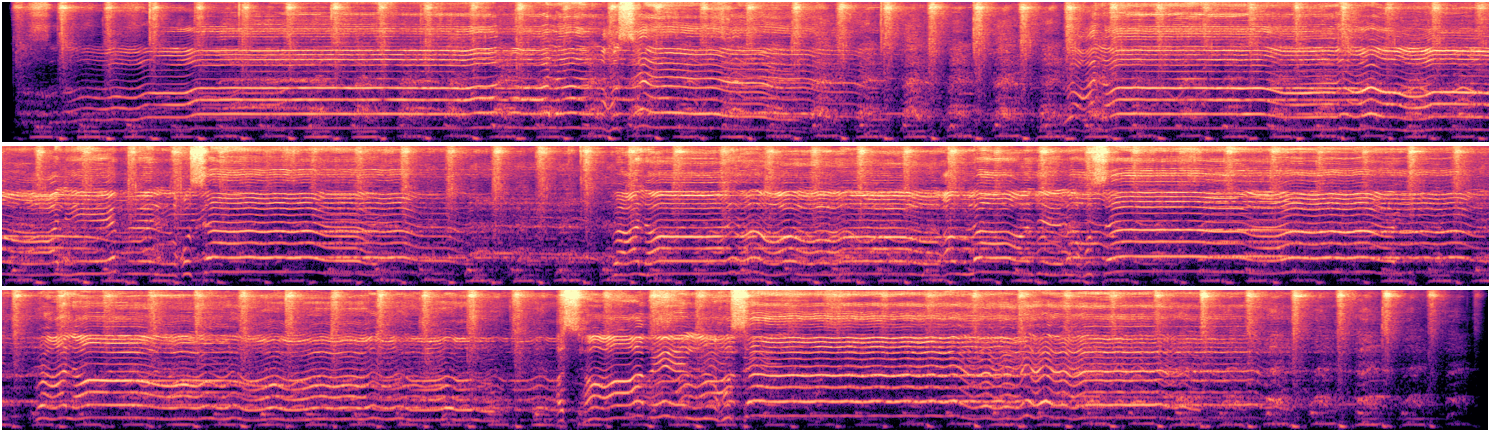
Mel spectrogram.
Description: شهادت امام باقر(علیه السلام) شور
